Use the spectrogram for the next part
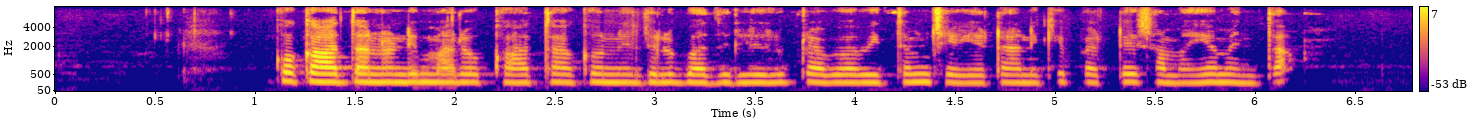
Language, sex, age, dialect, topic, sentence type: Telugu, male, 18-24, Telangana, banking, question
